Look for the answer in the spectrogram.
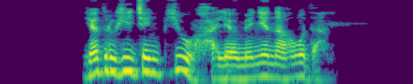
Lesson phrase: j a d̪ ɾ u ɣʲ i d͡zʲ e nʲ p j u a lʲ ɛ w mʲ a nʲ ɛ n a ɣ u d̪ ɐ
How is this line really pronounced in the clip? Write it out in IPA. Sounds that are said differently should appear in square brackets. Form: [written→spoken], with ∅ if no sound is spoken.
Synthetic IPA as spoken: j a d̪ ɾ u ɣʲ i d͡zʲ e nʲ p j u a lʲ ɛ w mʲ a nʲ ɛ n a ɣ [u→ɔ] d̪ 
